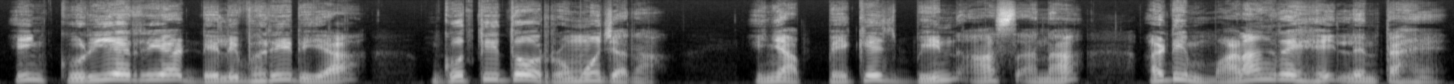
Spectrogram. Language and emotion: Santali, happy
